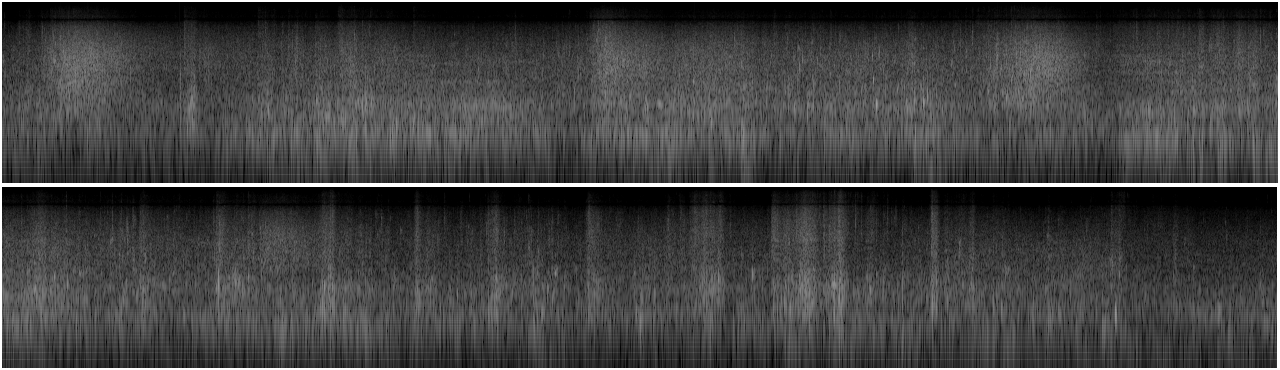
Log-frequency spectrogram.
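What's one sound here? Gentle waves lap and wash against rocks and pebbles close by.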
